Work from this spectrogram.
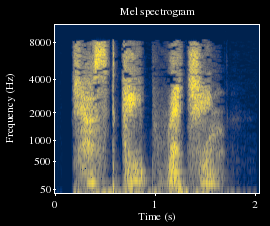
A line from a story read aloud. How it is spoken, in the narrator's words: he whispered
